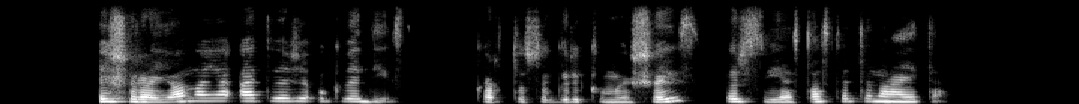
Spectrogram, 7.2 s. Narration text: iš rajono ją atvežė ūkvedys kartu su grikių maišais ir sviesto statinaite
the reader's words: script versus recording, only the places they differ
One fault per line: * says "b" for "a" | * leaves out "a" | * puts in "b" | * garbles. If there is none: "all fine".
all fine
